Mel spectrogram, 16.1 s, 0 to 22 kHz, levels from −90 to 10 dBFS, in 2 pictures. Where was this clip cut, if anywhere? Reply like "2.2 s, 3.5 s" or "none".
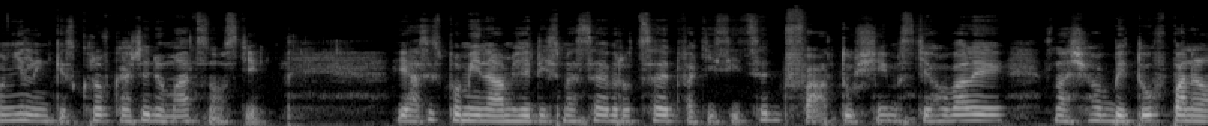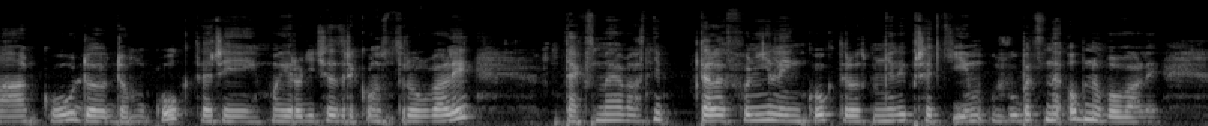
none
